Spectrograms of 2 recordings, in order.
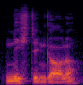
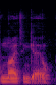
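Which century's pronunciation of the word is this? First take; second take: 1400s; modern. First: It is said with a 1400s pronunciation. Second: It is said with a modern pronunciation. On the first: "in the fourteen hundreds you had" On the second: "and of course now you have"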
